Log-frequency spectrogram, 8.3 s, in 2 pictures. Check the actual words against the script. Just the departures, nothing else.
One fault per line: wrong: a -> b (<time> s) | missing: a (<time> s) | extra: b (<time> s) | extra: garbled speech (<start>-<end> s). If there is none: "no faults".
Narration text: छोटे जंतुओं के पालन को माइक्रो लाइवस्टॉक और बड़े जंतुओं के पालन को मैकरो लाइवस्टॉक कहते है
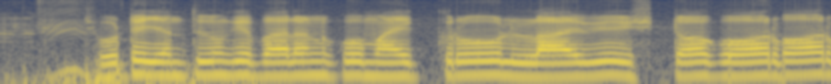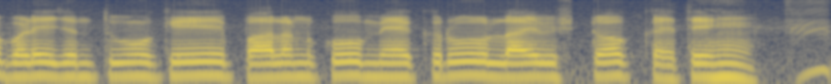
extra: और (4.0 s)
